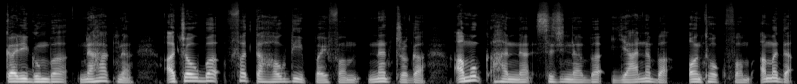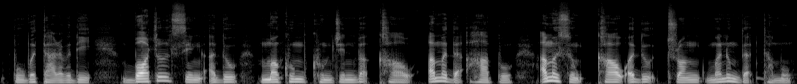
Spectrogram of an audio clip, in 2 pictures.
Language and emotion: Manipuri, neutral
